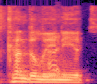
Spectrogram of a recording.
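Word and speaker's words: Kundalini: But aside from that, you mentioned, let me see if I'm pronouncing this correctly. Condolini. Is that correct? Yeah, it's Condolini.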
